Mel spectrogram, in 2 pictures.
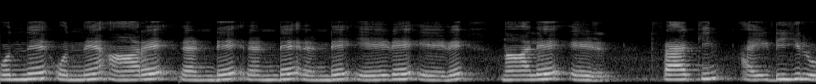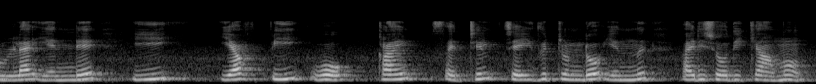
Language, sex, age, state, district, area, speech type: Malayalam, female, 45-60, Kerala, Palakkad, rural, read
